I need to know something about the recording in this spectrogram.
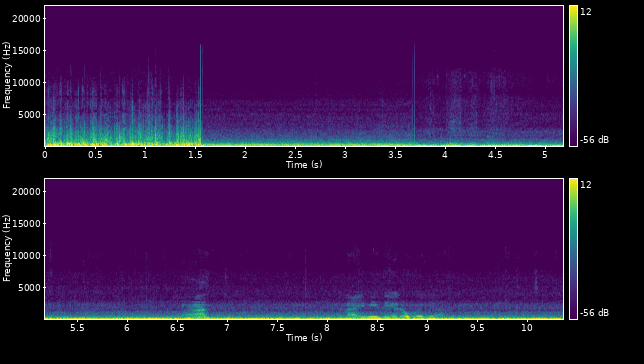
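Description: Road noise heard from inside a moving car: a steady low rumble of engine and tyres, with a loud rush of wind through the open window that cuts off suddenly about a second and a half in. Faint voices come through in the second half.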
